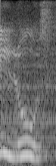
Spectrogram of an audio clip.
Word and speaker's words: luz: तो LU हो गया लू, एंड Z की साउंड S की आती है, तो इस वर्ड की प्रोनाउंसिएशन हो गई लूज़।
